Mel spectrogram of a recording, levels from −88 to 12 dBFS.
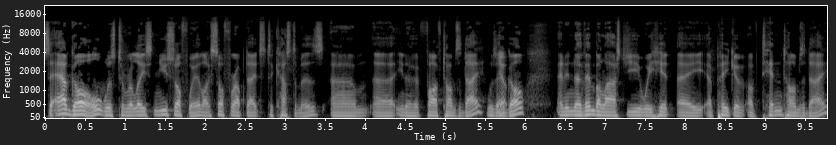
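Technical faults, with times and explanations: No technical faults are audible anywhere in this speech recording.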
